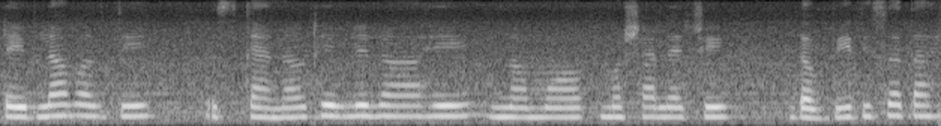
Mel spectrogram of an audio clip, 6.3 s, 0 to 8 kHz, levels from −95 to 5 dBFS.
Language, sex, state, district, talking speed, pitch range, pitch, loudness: Marathi, female, Maharashtra, Gondia, 85 wpm, 230-250 Hz, 240 Hz, -16 LUFS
